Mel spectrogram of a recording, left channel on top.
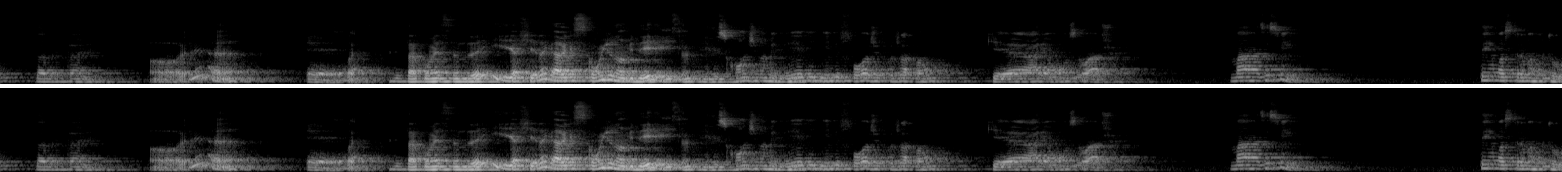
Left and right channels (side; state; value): both; identical; correlation 1.00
